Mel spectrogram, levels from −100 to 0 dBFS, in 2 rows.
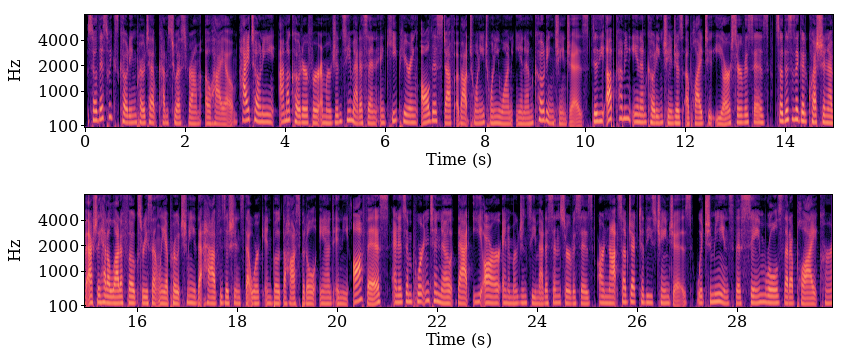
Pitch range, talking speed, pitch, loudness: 155-190 Hz, 190 wpm, 170 Hz, -27 LUFS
